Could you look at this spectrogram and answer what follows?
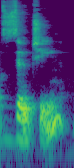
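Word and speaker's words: Xochi: And the place we went to dinner, I think, is called Zochi, spelled with an X.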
